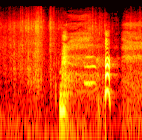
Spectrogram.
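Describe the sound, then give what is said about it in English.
Rustling and crinkling of parchment paper as half of a batch of dough is scraped off a spatula and pressed onto a strip of it, with a dull thump partway through and a brief squeaky sound near the end. “And I'm going to use my spatula here that I've been scraping the bowl with and put half of the dough on one of these strips of parchment paper.”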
